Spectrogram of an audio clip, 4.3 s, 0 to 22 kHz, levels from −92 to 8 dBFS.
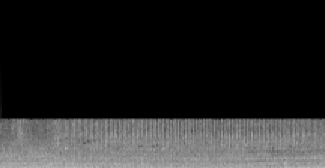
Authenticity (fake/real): fake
